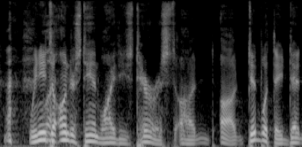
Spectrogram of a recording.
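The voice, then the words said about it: Imitates another person's voice. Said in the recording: “That's a good impression of him, by the way.”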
